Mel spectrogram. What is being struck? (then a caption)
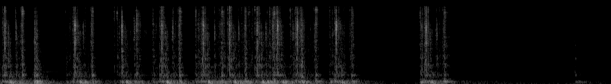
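Metal typewriter keys. A 1950s Remington metal typewriter is typed on with fingertips in a steady rhythm, producing a rapid run of sharp, bright mechanical clacks with a low thump under each strike. After about three and a half seconds of continuous typing there is a pause, then a short burst of a few more keystrokes and a single faint final click.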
